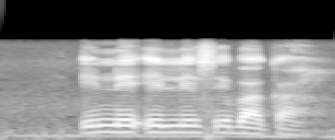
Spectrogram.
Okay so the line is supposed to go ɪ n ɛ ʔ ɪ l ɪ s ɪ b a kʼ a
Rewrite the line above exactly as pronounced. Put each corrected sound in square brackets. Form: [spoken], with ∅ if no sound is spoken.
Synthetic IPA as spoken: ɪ n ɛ ʔ ɪ l ɪ s ɪ b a kʼ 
